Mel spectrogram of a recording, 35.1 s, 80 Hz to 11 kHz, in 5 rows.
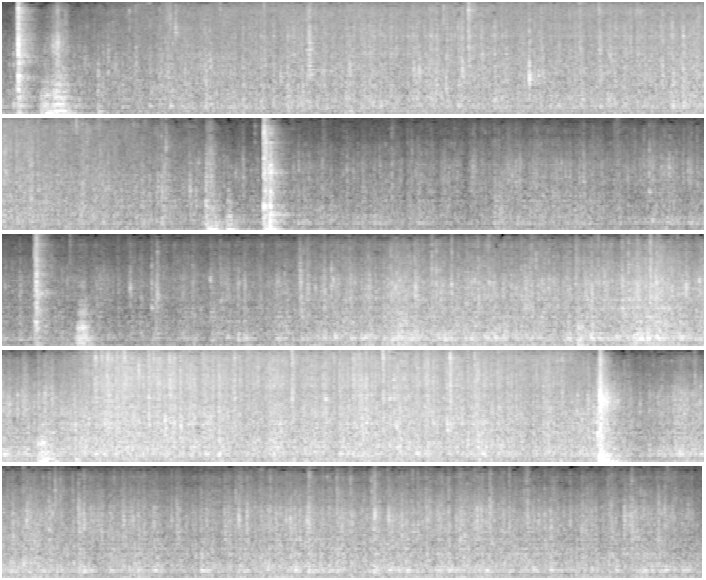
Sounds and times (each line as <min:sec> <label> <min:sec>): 0:00.0 rain on the window 0:35.0
0:00.1 Opening and closing window 0:07.4
0:08.5 Opening and closing window 0:10.0
0:21.4 Opening and closing window 0:27.4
